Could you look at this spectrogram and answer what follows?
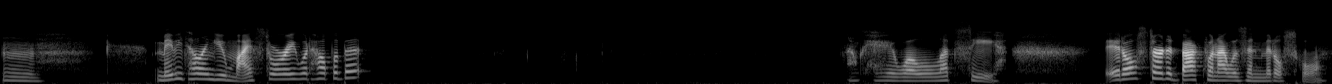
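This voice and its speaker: A woman playing a supportive, candid best friend on a late-night call in an ASMR roleplay, talking casually, gently and thoughtfully. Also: mid-range voice, expressive, a little slow, clear, resonant tone, dull audio, close to an everyday voice. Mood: caring, thoughtful, then reflective, vulnerable. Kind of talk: scripted ASMR roleplay, one side of a phone conversation.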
